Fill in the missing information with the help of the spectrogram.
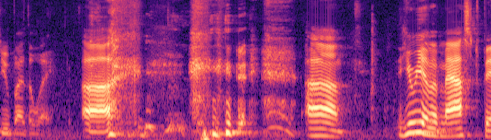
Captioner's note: chuckles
